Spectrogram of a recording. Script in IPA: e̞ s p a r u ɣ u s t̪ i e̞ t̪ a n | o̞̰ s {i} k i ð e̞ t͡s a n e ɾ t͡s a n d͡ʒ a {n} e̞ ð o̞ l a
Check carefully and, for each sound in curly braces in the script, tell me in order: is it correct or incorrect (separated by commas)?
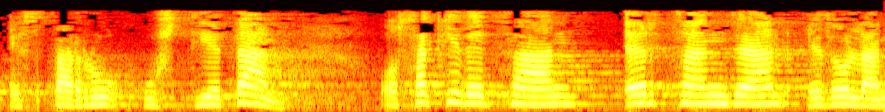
incorrect, correct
